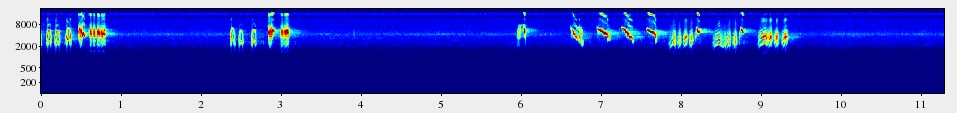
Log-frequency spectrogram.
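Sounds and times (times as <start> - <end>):
marsh warbler song of harsh scratchy chattering notes: 0.0 - 0.9, 2.4 - 3.2, 5.9 - 9.5.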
